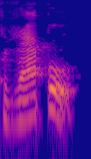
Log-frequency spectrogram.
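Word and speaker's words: rapport: अगला question, the interviewers describe these chats as essential in building up रैपो। इसको रैपो पढ़ते हैं, are silent होता है, एंड ट्रस्ट।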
